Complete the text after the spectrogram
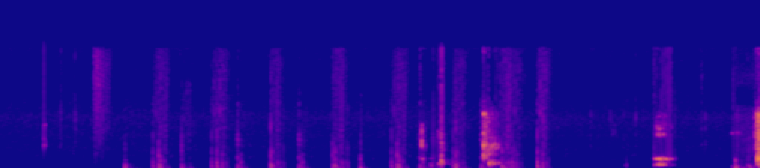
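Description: Wooden blocks are struck in a game with quick, repeated knocks.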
